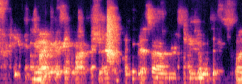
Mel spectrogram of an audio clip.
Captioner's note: people chattering indistinctly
